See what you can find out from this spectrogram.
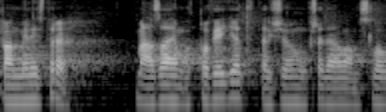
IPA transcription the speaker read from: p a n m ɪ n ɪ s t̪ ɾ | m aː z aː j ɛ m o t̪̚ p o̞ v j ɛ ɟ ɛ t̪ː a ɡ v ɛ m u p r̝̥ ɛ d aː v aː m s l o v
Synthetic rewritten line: p a n m ɪ n ɪ s t̪ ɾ | m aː z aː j ɛ m o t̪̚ p o̞ v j ɛ ɟ ɛ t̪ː a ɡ ʒ ɛ m u p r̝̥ ɛ d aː v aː m s l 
